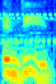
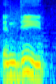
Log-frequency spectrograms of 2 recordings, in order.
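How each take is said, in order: First: It is said in a normal voice. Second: It is said in a very deep voice.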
